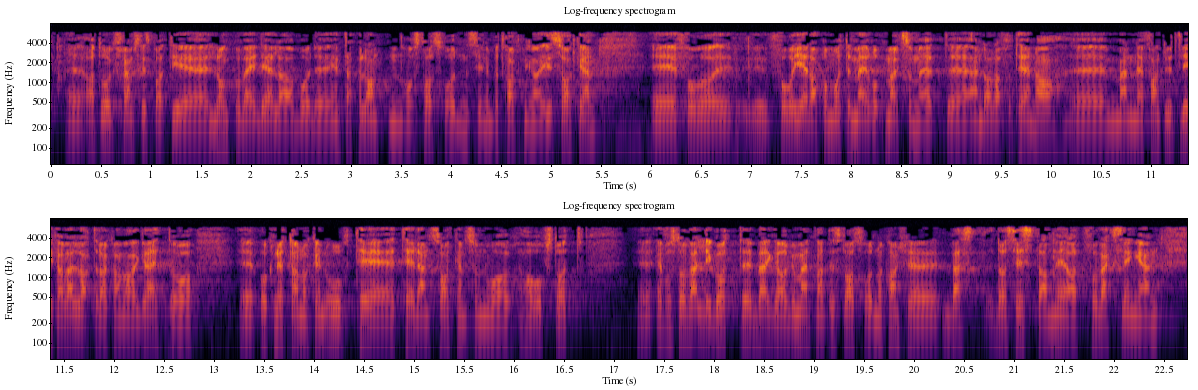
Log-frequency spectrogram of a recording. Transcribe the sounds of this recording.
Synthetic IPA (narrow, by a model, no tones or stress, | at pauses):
ʔɑt̪oːɡfʁɛmskɾɪt̪spɑt̪ʰiːəɛlɑŋt̪̚pʰɔʋæɪd̪eːləɑʋboːd̪əɪnt̪əpəlɑnt̪nɔst̪ɑːt̪sʁoːd̪n̩siːnəbət̪ʰɾɑkt̪nɪŋɑɾɪsɑːkən | fɔɾɔfɔɾɔjeːd̪ɑpʰɔɛnmoːt̪əmæɪɾʊpmæɾksɔmheːt̪ɛnd̪ɑːd̪ɑfɔt̪ʰjeːnɑmɛnɛɡfɑnt̪ʉːt̪liːkɑʋɛlːɑt̪d̪ɛkʰɑnʋæːɾəɡɾæɪt̪ɔ | ɔkʰnʏt̪ːɑnɔkːənuːʁt̪ʰɪt̪ʰɪld̪ɛnsɑːkənsɔmnuːhɑʁhɑɾʊpst̪ɔt̪ː | ɛɡfɔɾʂt̪oːɾʋɛld̪ɪɡɔt̪ːbɛɡəɑɾɡʉmɛnt̪nɑt̪̚d̪ɛst̪ɑːt̪sʁoːd̪nɔkʰɑnʃʂəbɛst̪d̪æsɪst̪ɑmɛɑt̪fɔɾʋɛkslɪŋən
